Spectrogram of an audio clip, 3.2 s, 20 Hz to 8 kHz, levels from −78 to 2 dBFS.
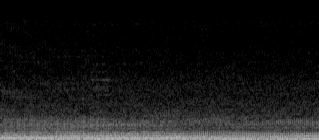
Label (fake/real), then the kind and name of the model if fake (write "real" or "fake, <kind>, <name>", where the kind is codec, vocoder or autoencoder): real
